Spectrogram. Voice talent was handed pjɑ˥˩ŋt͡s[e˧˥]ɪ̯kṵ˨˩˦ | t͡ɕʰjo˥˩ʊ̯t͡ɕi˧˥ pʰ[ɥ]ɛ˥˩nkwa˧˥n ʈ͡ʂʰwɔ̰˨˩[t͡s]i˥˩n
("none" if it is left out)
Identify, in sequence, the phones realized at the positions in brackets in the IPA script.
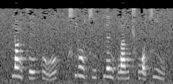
e˧˥, j, t͡ɕ

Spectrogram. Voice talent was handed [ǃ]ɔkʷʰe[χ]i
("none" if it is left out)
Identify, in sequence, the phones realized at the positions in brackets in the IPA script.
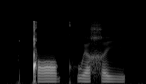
ǃ, χ

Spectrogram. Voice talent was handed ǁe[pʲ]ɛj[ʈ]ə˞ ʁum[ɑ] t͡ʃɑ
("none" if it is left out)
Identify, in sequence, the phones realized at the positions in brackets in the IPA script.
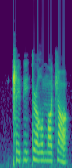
pʲ, t, ɒ

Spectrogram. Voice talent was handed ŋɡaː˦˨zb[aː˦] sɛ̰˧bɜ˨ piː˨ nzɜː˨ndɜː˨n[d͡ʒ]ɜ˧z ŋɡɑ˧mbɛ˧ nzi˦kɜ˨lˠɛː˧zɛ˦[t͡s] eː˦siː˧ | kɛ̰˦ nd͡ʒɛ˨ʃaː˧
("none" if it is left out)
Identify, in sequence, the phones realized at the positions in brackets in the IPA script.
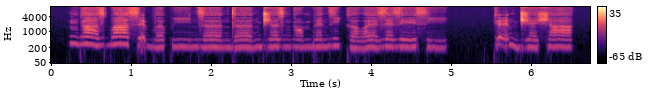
aː˦, d͡ʒ, z

